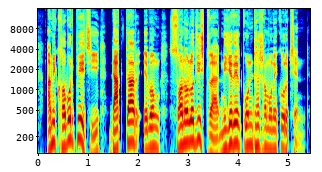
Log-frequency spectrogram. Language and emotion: Bengali, neutral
